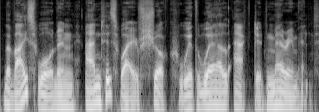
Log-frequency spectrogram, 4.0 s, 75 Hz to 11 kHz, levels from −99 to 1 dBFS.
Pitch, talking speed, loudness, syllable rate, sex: 90 Hz, 165 wpm, -19 LUFS, 4.0 syllables/s, male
